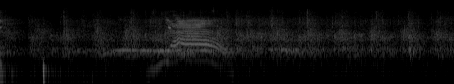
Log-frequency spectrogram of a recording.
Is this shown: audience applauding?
yes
